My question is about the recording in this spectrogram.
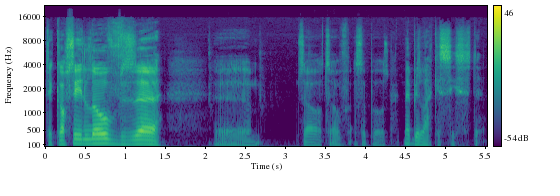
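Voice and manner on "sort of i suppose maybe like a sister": ordinary talk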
